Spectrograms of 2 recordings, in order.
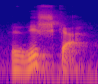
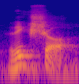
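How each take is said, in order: First: The sh sound comes before the k sound. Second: The k sound comes before the sh sound. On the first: "they actually pronounce Rishka" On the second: "they cannot pronounce rickshaw"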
